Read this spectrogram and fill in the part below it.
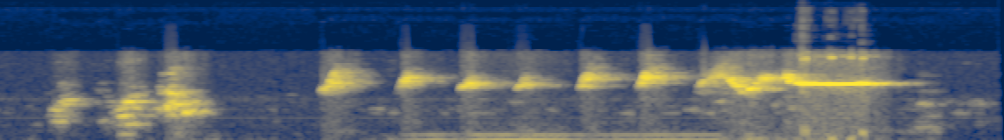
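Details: Morning chat from a fostered pet African grey parrot: a few soft muttered notes, then a row of six short clear whistles, ending in a louder sustained whistle, with faint low hum behind.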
